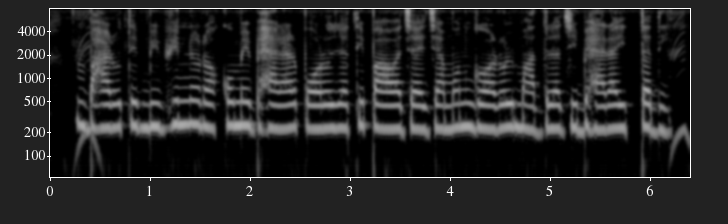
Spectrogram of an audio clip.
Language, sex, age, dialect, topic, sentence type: Bengali, female, <18, Jharkhandi, agriculture, statement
